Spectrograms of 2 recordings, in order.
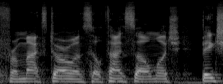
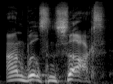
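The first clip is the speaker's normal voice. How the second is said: hammed-up race-day ad read, pushed louder on the product pitch; mock sponsor read; 2 semitones higher, 5 dB louder than usual. Host plugs absurd sponsor shoes, hammed-up ad read. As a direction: sell the shoes like a motorsport advert.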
